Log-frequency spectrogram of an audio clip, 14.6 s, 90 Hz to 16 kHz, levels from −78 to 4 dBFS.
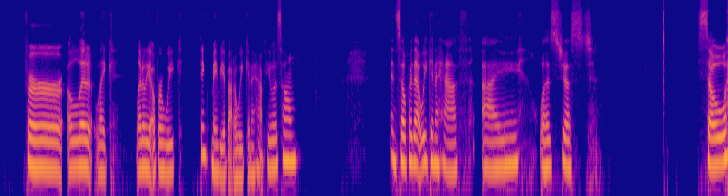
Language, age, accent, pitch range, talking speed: English, 20-39, American, 180-215 Hz, 130 wpm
